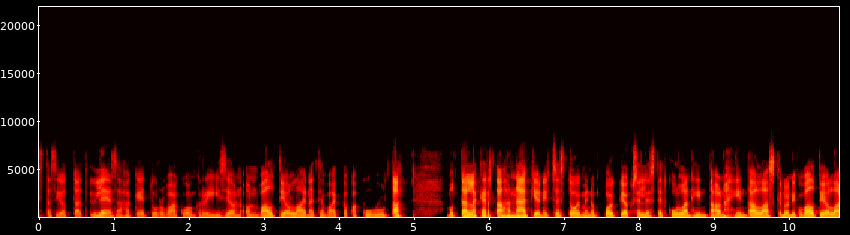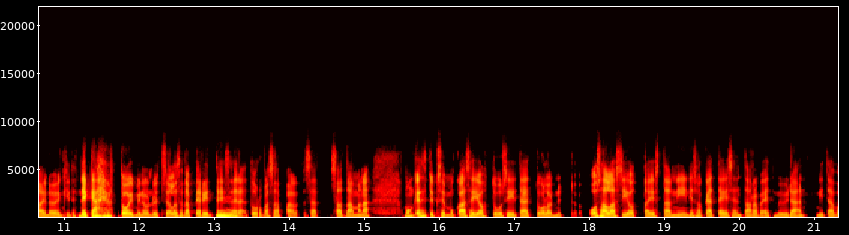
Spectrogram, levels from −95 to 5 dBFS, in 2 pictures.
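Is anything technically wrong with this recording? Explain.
Yes. Automatic gain rising occurs twice: from 0.19 to 4.79 s, where the level climbs by about 9 dB, and from 5.62 to 9.0 s, by about 5 dB. The gain control judged the input too quiet and raised its gain step by step, so speech and background noise swell together over several seconds. That shared, slow rise separates it from a noise gate or noise suppressor, which would change the background independently of the speech.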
